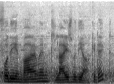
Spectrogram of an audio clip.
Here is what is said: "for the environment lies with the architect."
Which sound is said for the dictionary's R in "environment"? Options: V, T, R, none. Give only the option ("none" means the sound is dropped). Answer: R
